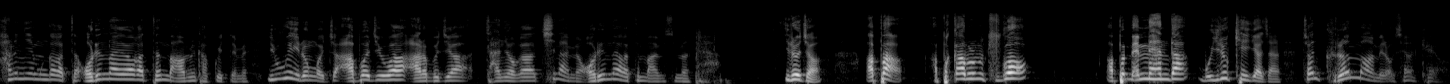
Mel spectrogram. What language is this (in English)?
Korean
